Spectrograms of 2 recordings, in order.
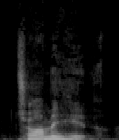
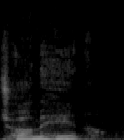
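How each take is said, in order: First: Said in the usual way. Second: "Tomme hænder" dropped much softer and lower, almost to himself; hushed answer. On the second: Shown as a demonstration. Pastor answering his own question to the congregation, hushed and low. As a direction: let "Tomme hænder" fall away softly and low.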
